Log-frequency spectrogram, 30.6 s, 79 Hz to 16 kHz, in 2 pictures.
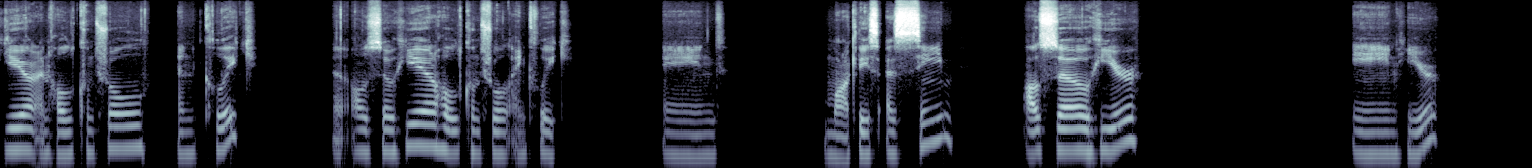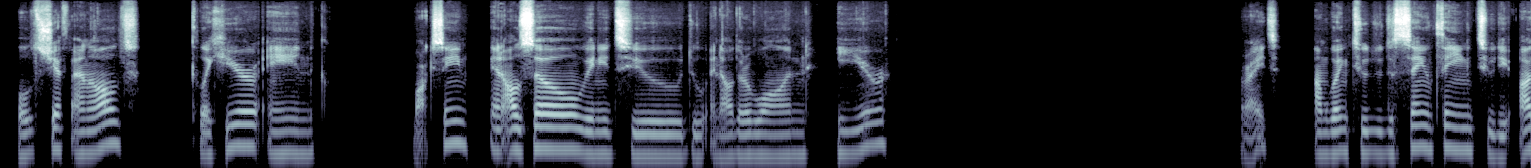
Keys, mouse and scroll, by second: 0.8 ctrl+click, 1.4 scroll down 1, 1.7 shift+middle click, 2.5 middle click, 2.9-3.2 scroll up 2, 3.3 shift+middle click, 3.8 scroll up 1, 4.9 ctrl+click, 5.4-5.9 scroll down 4, 6.2-7.3 middle drag, 7.5 q, 9.2 scroll down 1, 9.5 middle click, 10.1 scroll up 2, 10.5 shift+middle click, 11.8 alt+click, 12.6 scroll down 2, 12.9 shift+middle click, 13.3 middle click, 13.9-14.5 scroll up 2, 16.3 alt+shift+click, 16.7 scroll down 2, 17.0 middle click, 18.6 q, 19.9 scroll down 2, 20.1-21.6 middle drag, 21.9-22.4 scroll up 3, 22.6 shift+middle click, 23.5 click, 23.8 scroll down 1, 24.0 shift+middle click, 24.4 middle click, 24.8-25.1 scroll up 1, 25.2 shift+middle click, 26.0 ctrl+click, 26.5 q, 27.1-27.5 scroll down 2, 27.5 middle click, 28.4 middle click, 29.5 shift+middle click, 30.1 middle click.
